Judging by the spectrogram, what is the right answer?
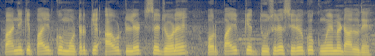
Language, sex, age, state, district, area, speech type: Urdu, male, 18-30, Uttar Pradesh, Saharanpur, urban, spontaneous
